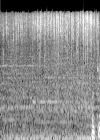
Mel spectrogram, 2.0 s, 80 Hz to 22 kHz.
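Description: Water running out of the side of the opened Karcher K2 pressure washer pump assembly and splashing below. The water is escaping past a failed seal, the leak that stops the pump from building pressure.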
